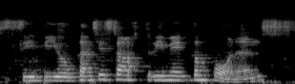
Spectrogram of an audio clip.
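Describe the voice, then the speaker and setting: A man with a Sri Lankan accent at a fairly slow pace. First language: Sinhala. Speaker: school ICT teacher. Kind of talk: online class lesson. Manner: halting, with repetitions.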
